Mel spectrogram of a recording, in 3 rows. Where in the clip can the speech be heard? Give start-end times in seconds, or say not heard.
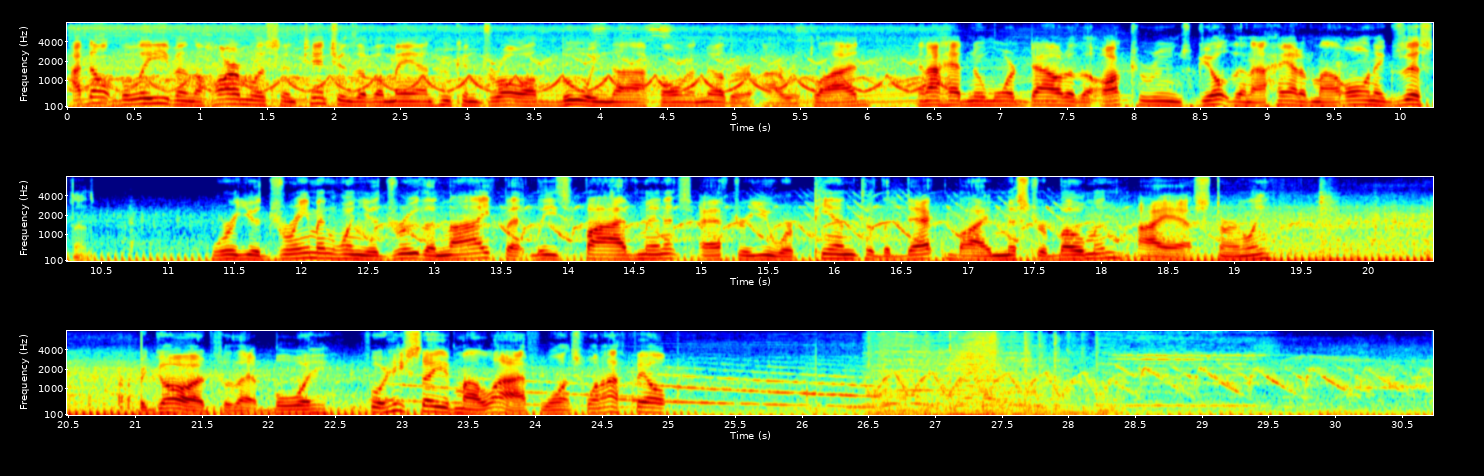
0.0-10.4, 11.3-19.3, 21.0-25.0.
